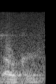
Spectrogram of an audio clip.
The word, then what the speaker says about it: Kohler: today good morning judge Kohler well thank you all Commissioners Court well just like operators you know my name is pronounced ocher thank you very much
